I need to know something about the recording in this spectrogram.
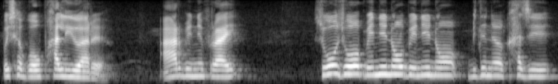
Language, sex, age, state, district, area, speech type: Bodo, female, 60+, Assam, Udalguri, urban, spontaneous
